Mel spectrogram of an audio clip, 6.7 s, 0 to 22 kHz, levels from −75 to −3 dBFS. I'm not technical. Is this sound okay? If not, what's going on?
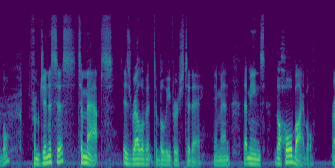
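No. There are three brief buzzy, smeared blips in the speech: at 0.65 to 0.69 s, at 2.18 to 2.21 s just before "is relevant to believers", and a tiny one at 4.54 s right after "relevant to believers today". These are lost LE Audio frames. The wireless Bluetooth link dropped small chunks of sound, and the receiver patched each gap with a noisy copy of what came just before.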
